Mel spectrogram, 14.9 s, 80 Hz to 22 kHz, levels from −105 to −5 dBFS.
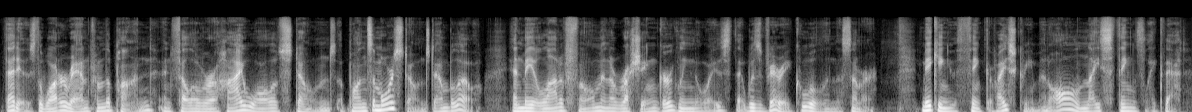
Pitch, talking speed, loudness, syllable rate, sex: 120 Hz, 205 wpm, -20 LUFS, 4.7 syllables/s, male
